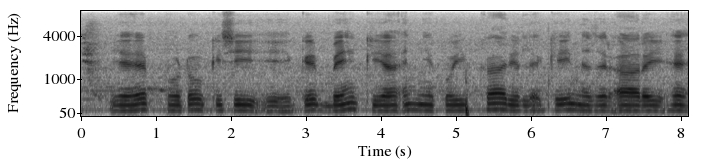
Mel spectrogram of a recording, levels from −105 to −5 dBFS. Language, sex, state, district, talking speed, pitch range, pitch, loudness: Hindi, male, Rajasthan, Bikaner, 105 wpm, 105-115 Hz, 110 Hz, -18 LUFS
